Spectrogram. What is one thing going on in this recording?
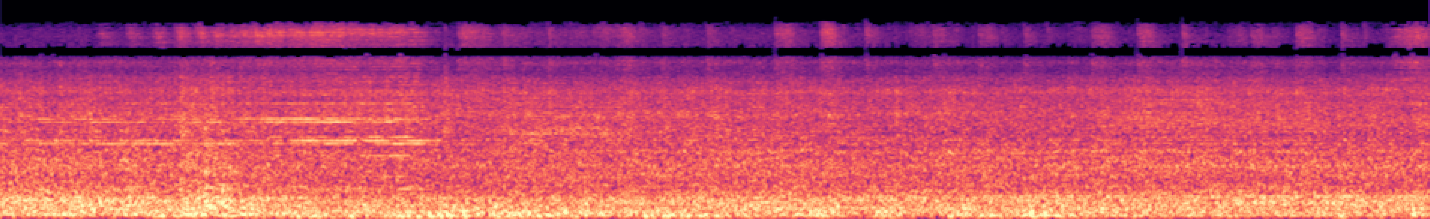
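A roller coaster chain lift clanks steadily as a train climbs.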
